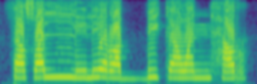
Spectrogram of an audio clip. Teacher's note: یہاں حرف الحاء ہے، حاء کی ادائیگی حلق کے درمیان والے حصے سے ہے. آخر میں را کا حکم ہے تفخیم کیونکہ اس پہ جزم ہے لیکن اس سے پہلے والے حرف پہ مطلب حاء پہ زبر ہے تو ہم را کو بھاری آواز میں پڑھیں گے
